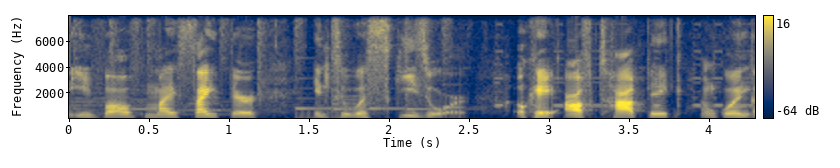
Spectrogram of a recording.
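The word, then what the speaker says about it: Scizor: I say it like Skeezor, that's how I've always said it, but others say it Scissor.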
